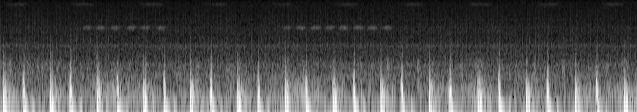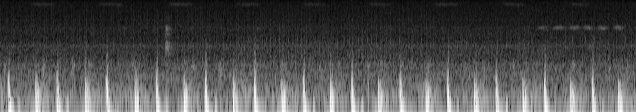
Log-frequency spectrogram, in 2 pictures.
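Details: Heart still beating fast even after release from compression: steady, quick, regular heartbeat over a low hum, with faint intermittent beeps; tachycardia.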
